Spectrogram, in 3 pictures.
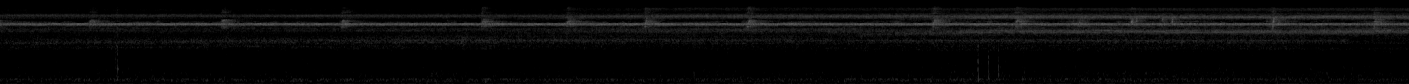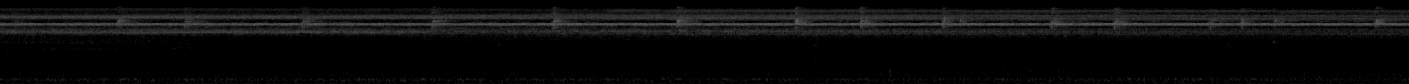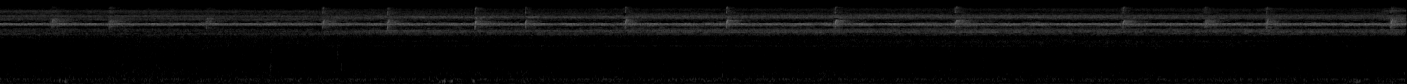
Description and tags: Cicada Insects 8 26 13 8 07 PM
Short field recordings made with my iPhone in August 2013 while visiting family on one of the many small residential islands located in Beaufort, South Carolina (of Forrest Gump, The Prince of Tides, The Big Chill, and The Great Santini fame for any movie buffs out there).
Beaufort, birds, cicadas, crickets, day, field-recording, forest, frogs, hot, humid, insect, insects, jungle, low-country, nature, night, semi-tropical, South-Carolina, summer, tropical, USA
